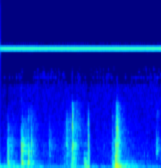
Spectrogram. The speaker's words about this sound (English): walks slowly down a hotel corridor and bends to open a door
